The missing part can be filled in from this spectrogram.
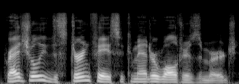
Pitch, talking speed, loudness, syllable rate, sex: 125 Hz, 200 wpm, -16 LUFS, 6.4 syllables/s, male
